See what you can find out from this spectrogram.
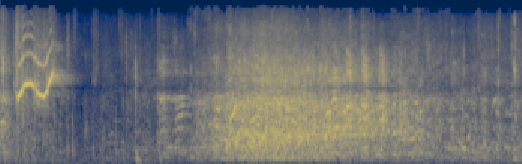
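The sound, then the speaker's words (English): A loud, wavering whistle, given as a signal for a group to come in, rings out for under a second, then a crowd of voices swells into steady, lively chatter that continues to the end. “You know, when I whistle, you all come in.”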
